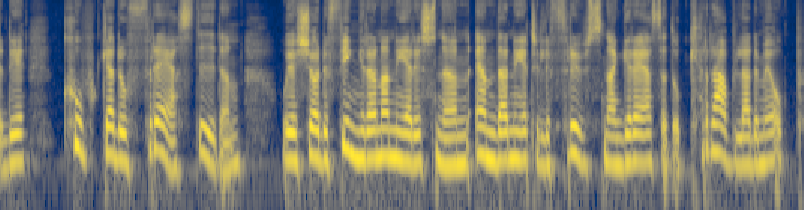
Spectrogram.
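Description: A woman reading a children's story aloud in the first person with calm, measured storytelling. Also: mid-range voice, dry recording, studio quality. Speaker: audiobook reader.

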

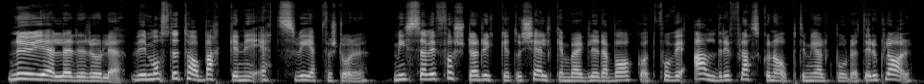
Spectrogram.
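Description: A reader voicing a sour, stern farmer father who calls out loudly over a storm. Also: mid-range voice, hardly any pauses, no echo, studio quality. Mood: urging. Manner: calling out loudly over the wind.

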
